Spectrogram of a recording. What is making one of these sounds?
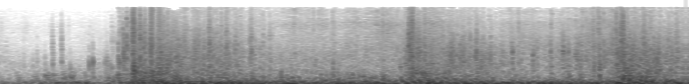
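Mist hisses and rumbles as it billows up.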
